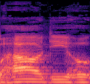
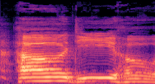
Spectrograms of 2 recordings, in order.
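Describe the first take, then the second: First: Said in the usual way. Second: Slow, loud, high sing-song hello; hammed-up greeting. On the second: Vlogger greeting her viewers, loud and stretched out. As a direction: stretch it out like a cheery host.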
